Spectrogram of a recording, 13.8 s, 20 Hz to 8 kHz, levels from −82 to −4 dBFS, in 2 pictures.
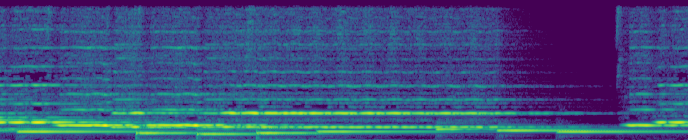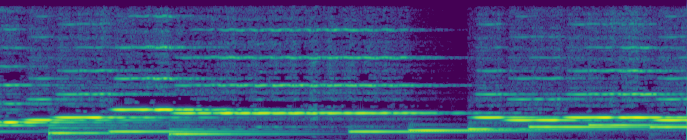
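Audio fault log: No faults heard anywhere in this recording.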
